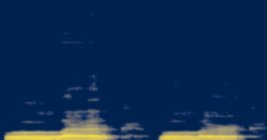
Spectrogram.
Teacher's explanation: you just draw the tongue back a little bit so that it's not touching the teeth but it's still curved and the tongue is flat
